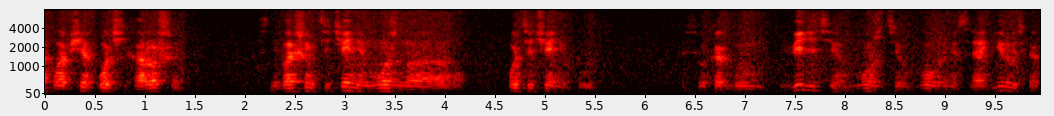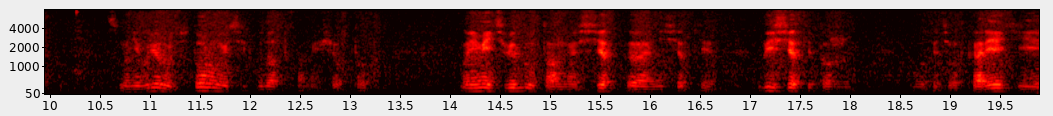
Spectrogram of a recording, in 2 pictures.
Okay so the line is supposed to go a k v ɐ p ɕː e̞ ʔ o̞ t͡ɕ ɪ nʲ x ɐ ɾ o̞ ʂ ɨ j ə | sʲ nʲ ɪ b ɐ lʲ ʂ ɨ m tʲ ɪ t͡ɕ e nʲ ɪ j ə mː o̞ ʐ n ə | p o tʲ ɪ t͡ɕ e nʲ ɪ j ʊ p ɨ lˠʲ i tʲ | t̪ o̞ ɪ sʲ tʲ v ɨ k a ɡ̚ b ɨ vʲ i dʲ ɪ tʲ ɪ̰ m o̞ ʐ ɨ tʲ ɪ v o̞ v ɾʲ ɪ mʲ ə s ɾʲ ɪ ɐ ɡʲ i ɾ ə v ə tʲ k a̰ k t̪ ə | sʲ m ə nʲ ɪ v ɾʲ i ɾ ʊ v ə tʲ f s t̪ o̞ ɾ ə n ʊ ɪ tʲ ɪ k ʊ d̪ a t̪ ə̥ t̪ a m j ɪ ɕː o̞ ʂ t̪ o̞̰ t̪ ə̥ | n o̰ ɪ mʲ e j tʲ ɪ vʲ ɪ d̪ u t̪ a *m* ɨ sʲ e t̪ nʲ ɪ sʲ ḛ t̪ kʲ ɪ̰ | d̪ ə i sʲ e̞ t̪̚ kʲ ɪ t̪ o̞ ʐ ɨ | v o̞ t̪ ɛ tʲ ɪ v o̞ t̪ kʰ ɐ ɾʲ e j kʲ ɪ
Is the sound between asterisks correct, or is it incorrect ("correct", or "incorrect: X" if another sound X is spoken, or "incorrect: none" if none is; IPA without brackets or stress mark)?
correct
